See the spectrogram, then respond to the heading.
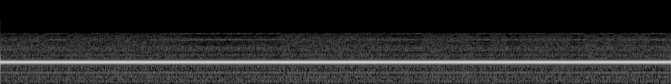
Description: Emergency Alert System (SAME) tones (the 1050 Hz attention tone). It is heard from 1.1 to 6.0 s.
